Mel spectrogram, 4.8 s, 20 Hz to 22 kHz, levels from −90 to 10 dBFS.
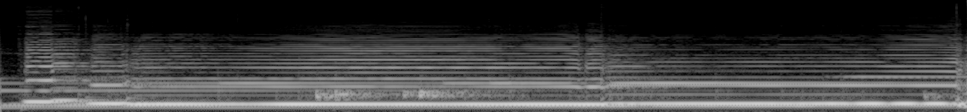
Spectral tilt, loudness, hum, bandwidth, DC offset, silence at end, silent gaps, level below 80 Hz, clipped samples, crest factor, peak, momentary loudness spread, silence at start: -8 dB/octave; -14 LUFS; none; 4.5 kHz; under 0.1%; 0 s; none; -64 dBFS; under 0.1%; 8 dB; -6 dBFS; 3 LU; 0 s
